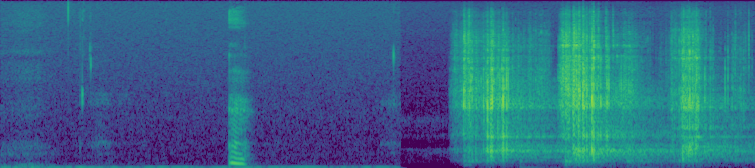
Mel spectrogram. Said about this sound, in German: Haben Sie das auch gehört? Doch, da knirscht doch was. Bei der Tür. Ich guck mal nach.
